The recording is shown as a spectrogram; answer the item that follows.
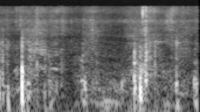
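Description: Footsteps of people walking along a trail: a few faint, irregularly spaced steps.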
